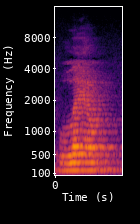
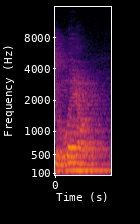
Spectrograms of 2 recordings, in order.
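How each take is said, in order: First: The final p is released with audible air. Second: The final p is held without release. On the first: The speaker calls it wrong. "So we don't say lamp" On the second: The speaker calls it right. "We just say lamp"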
